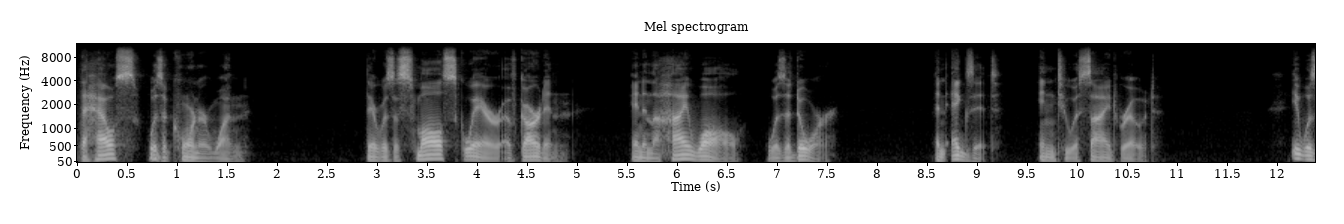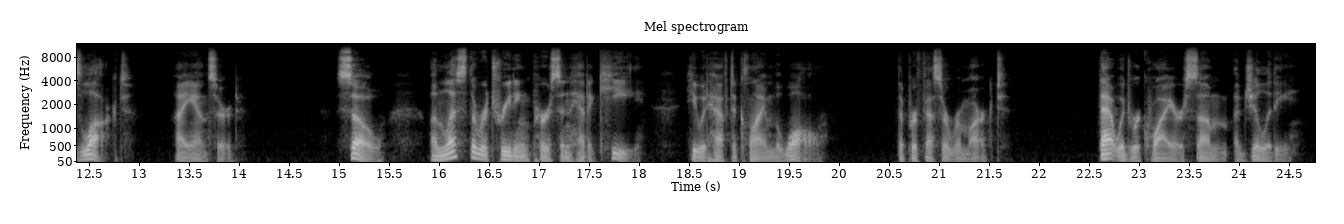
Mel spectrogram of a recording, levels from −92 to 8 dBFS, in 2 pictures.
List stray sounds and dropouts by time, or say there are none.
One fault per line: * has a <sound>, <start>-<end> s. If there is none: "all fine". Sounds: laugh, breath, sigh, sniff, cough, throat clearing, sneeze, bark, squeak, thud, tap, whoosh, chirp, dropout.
all fine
